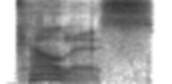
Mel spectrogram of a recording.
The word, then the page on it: coulisse: British English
